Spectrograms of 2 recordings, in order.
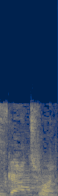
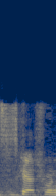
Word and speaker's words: Saskatchewan: Saskatchewan. I say it like the Muppet song.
